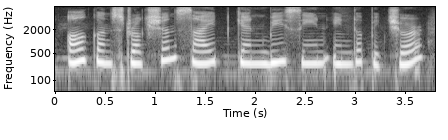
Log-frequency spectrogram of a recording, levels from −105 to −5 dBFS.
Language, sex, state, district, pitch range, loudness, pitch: English, female, Assam, Kamrup Metropolitan, 270-300 Hz, -15 LUFS, 280 Hz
